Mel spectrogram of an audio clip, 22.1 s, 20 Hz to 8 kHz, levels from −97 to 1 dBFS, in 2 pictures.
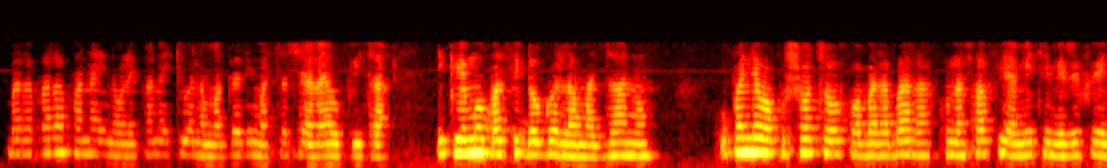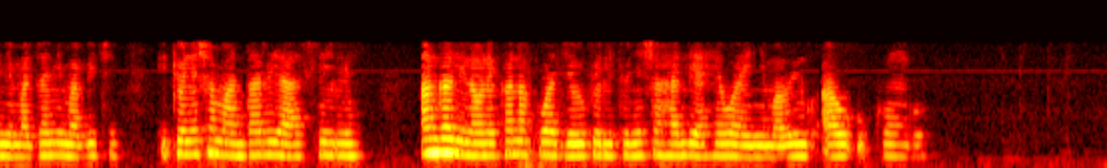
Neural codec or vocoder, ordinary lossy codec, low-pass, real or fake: none; AAC, 16 kbps; 7.2 kHz; real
